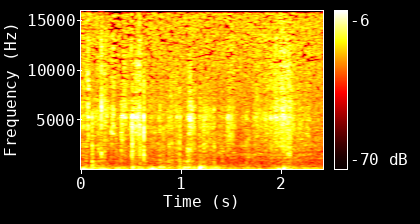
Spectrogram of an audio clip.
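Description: Origami paper rustling and crinkling as it is folded and tucked by hand, in short irregular scrapes and taps.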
